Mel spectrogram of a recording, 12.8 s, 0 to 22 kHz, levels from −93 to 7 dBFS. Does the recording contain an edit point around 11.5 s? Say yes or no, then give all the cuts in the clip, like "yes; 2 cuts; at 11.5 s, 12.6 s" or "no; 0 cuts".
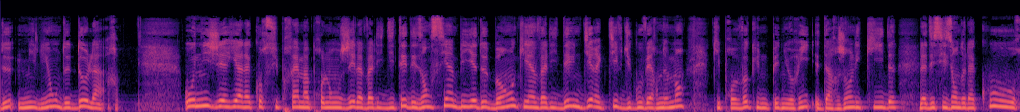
yes; 1 cut; at 11.5 s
